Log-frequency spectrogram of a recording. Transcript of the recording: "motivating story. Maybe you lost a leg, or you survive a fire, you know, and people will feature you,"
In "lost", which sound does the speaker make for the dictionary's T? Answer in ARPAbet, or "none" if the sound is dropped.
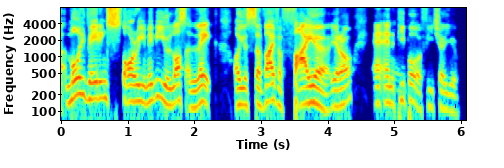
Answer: none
